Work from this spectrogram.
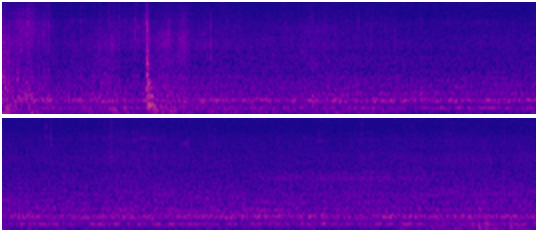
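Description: Honeybees buzzing around hive frames during hive work, heard as a steady, soft droning hum of many bees close by, with one brief tap early on and no talking.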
